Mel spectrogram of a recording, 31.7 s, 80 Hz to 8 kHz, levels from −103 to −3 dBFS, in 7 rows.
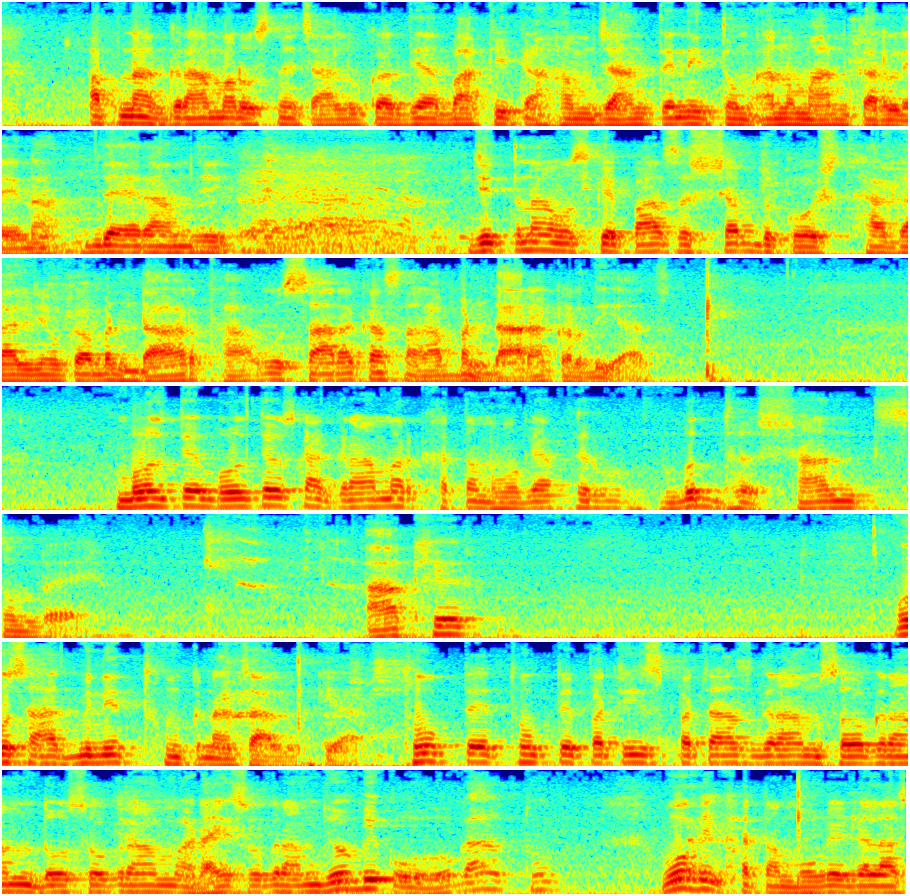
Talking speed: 110 wpm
